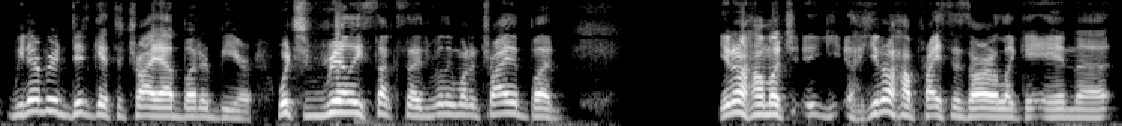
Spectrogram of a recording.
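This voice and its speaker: High pitched guy streamer rambling casually, voice swings up and down, keeps restarting sentences, music behind him. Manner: halting, often repeating and rephrasing himself mid-sentence. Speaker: livestream host.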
